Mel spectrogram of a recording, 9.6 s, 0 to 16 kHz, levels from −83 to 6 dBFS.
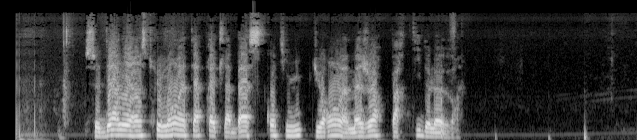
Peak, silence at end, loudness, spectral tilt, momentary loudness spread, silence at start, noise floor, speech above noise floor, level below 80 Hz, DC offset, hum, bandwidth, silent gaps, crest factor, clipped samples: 0 dBFS; 0.75 s; -9 LUFS; -5 dB/octave; 21 LU; 0.25 s; -54 dBFS; 45 dB; -40 dBFS; under 0.1%; none; 11.5 kHz; none; 10 dB; under 0.1%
